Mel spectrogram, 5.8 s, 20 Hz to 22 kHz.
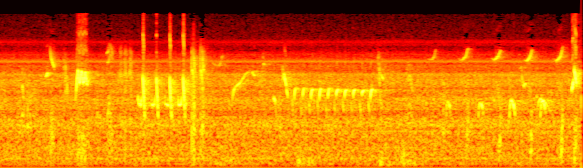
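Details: Two male common nightingales sing in May 2012 at Castor Hanglands near Peterborough, England; scattered sharp notes and a rising slur lead into a fast, steady series of about ten repeated chips, then soft upslurred whistles.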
